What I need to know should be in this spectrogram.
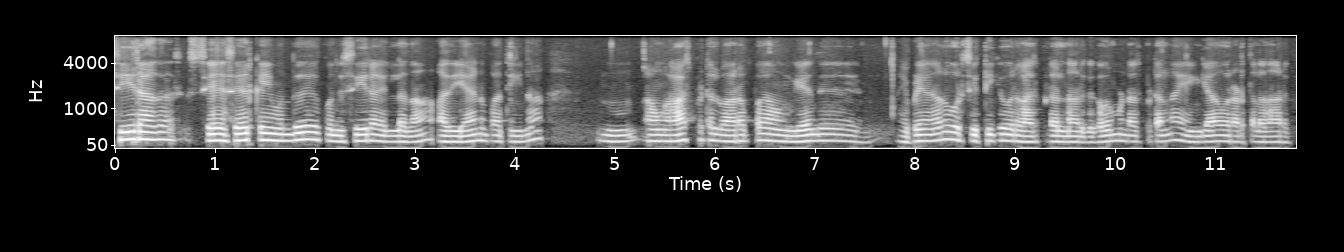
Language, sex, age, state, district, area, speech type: Tamil, male, 45-60, Tamil Nadu, Ariyalur, rural, spontaneous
